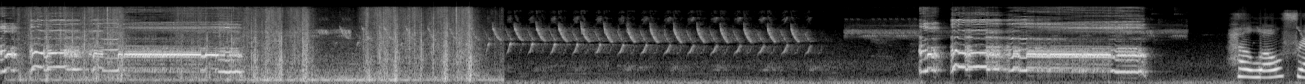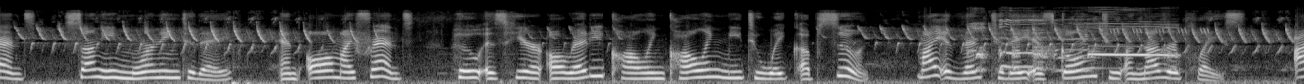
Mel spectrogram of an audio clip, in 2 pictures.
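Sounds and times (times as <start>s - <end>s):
rooster crowing: 0.0s - 2.5s, 9.2s - 11.8s, 22.8s - 25.0s.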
